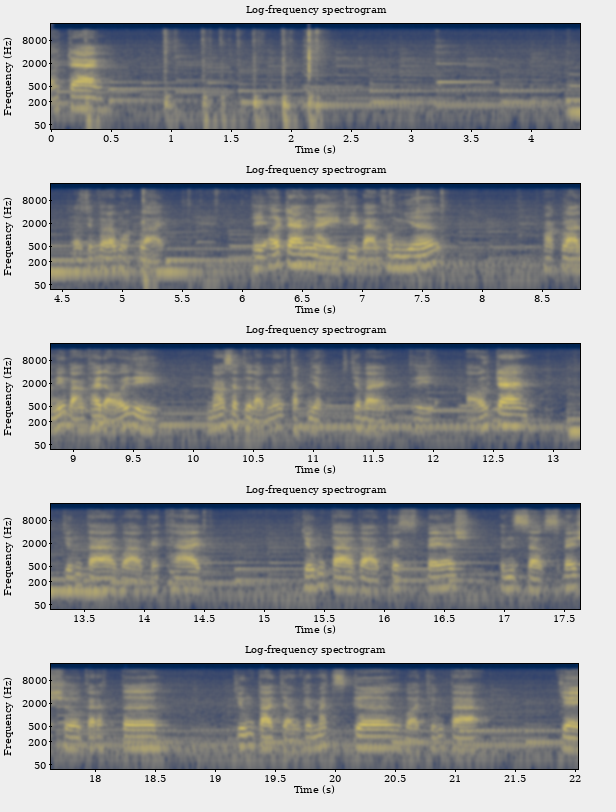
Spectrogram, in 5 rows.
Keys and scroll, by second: 0.0-2.1 typing, 5.2 shift+0, 6.1 BackSpace, 6.7 BackSpace, 9.1 space.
